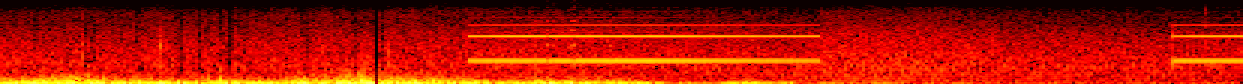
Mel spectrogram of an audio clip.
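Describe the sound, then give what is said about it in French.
Electronic buzzer of a doorbell or intercom at a gate sounds a steady, bright tone for about a second and a half, then starts again after a pause, following a stretch of low wind rumble. “On va sonner.”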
